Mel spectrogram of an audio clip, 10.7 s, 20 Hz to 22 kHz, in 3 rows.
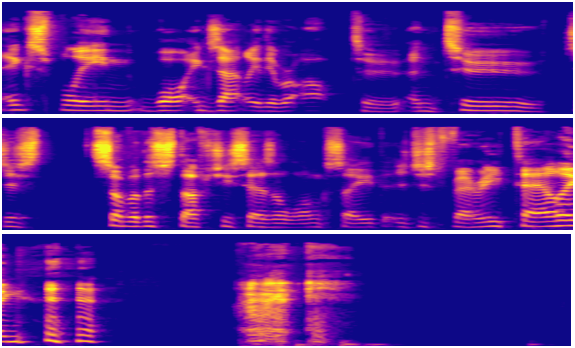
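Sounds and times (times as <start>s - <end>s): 
speech: 0.0s - 7.9s, 8.6s - 9.4s
person clearing throat with a harsh gravelly rasp: 8.6s - 9.5s.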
